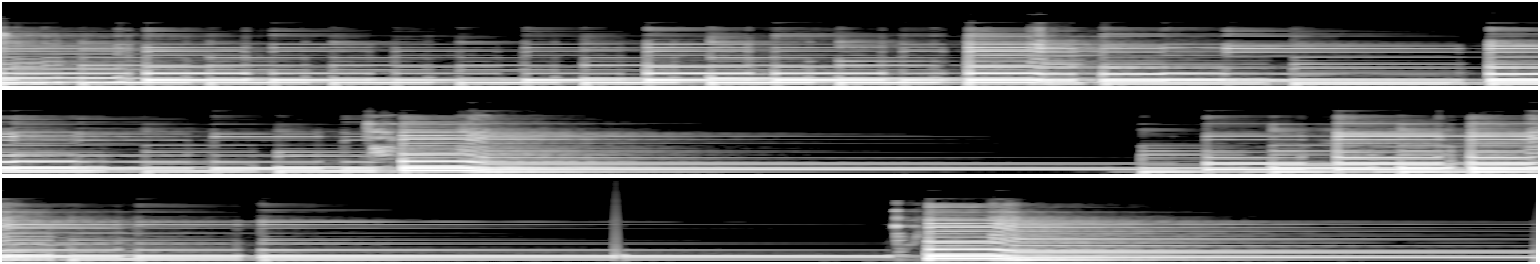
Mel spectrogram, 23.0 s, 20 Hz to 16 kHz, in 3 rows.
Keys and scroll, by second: 0.6 g, 1.3 Tab, 2.1 Tab, 3.4 o, 4.0 g, 4.9 ctrl+z, 5.4 o, 5.7 g, 7.7 g, 8.8 g, 10.8 Tab, 11.4 `, 15.9 r, 18.8 s, 21.0 shift+d.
